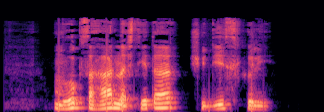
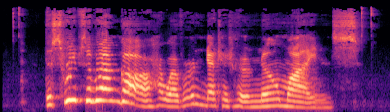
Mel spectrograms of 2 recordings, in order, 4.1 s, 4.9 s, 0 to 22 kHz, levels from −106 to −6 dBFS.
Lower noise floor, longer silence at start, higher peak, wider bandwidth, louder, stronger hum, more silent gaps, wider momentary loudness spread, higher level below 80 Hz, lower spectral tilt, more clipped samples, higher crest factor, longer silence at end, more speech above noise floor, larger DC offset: first, -65 dBFS vs -48 dBFS; first, 0.7 s vs 0.55 s; about the same, -4 dBFS vs -2 dBFS; second, 11.5 kHz vs 16.5 kHz; second, -21 LUFS vs -16 LUFS; neither; neither; about the same, 15 LU vs 14 LU; first, -54 dBFS vs -72 dBFS; first, -6 dB/octave vs -2.5 dB/octave; neither; about the same, 18 dB vs 14 dB; first, 0.7 s vs 0.45 s; first, 44 dB vs 32 dB; neither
